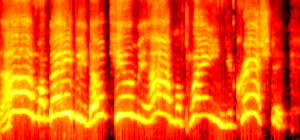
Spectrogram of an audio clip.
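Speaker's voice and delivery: mock very high, panicky, scared-sounding voice. Retelling a movie scene where a woman faces the killer: imitating a scared woman. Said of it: "She gets all scared".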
